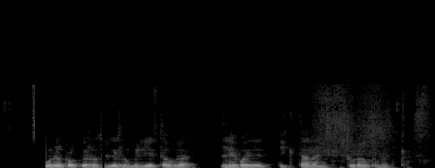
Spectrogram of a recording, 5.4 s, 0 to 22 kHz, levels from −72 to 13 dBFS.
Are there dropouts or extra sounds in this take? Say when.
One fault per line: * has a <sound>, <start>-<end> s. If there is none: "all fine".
* has a dropout, 0.4-0.6 s
* has a dropout, 1.3-1.3 s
